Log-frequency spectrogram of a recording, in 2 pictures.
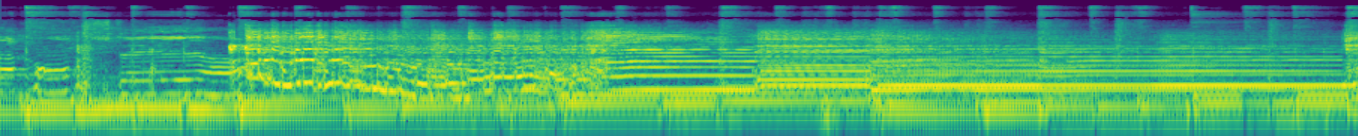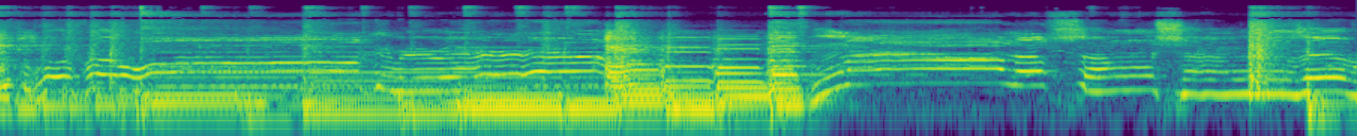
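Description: Live blues band playing: a Telecaster electric guitar with bent notes over Fender bass and drums. About fourteen and a half seconds in, the bass and drums drop out for a few seconds, leaving the guitar alone, then the band comes back in near the end.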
